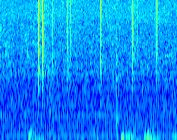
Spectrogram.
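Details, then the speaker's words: Antique Grundig radio electrostatic tweeter after repair: touching it gives irregular crackles and ticks over a low hum, showing the tweeter passes sound; working tweeter, crackle on touch. "you can definitely hear the uh the tweeter works now i can definitely hear the tweeter works now so when i touch it on there we get a little bit of a staticy sound"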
